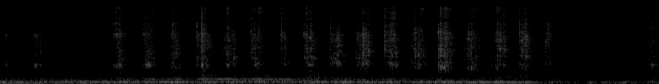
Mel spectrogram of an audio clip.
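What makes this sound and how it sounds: A small wooden-handled bristle brush sweeps rapidly over and between the keycaps of a full-size black plastic keyboard with a hollow body. It makes a steady run of quick, bright, scratchy strokes, about four per second, over a faint low hum.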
